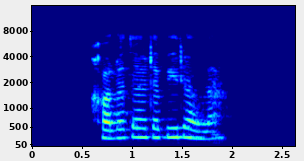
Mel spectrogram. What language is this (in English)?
Pashto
